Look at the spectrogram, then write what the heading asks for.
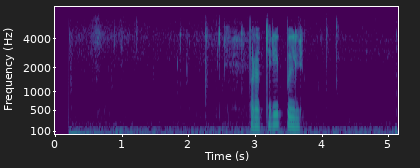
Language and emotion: Russian, neutral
